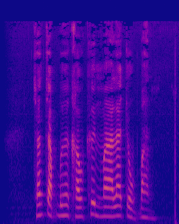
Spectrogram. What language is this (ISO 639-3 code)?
tha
